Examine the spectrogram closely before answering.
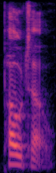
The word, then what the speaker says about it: Poteau: They live in a small town called Poteau, Oklahoma, and that is spelled Poteau, but pronounced Poteau.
